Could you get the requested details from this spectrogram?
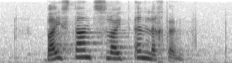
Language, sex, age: Afrikaans, female, 18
